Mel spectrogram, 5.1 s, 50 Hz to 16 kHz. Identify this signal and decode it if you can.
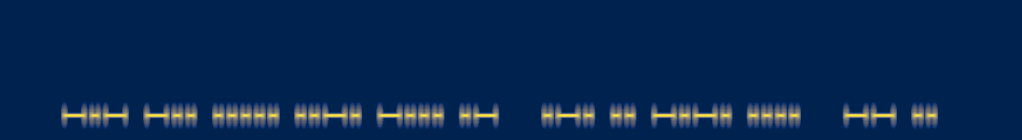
Morse code, heard as a keyed tone, about 34 wpm, 700 Hz. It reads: KD5FBA RICH MI
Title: K1USN SST QSO Practice - 35wpm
